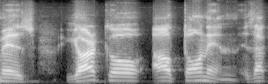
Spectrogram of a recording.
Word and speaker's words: Jarkko Aaltonen: is that correct yes yes and have i pronounced your name correctly is it corporate yes yes and your name is yarko altonin is that correct yeah pretty much yeah sounds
